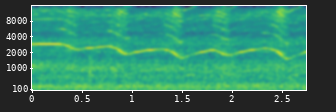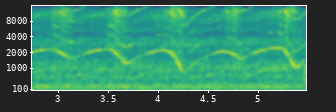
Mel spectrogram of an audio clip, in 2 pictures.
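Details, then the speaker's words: Dental handpiece drilling during a training demonstration: a high whine rising and dipping in pitch about twice a second as the bur moves up and down during a depth cut, avoiding plunging to limit heat build-up. "so for example if I'm making a depth cut just going straight into the tooth I want to go up and down not just plunging the Burr right in so I'd want to do this"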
